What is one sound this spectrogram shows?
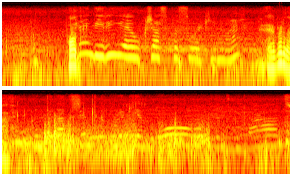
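An elderly woman talks calmly and close by, outdoors.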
